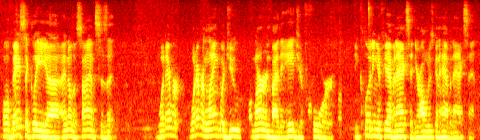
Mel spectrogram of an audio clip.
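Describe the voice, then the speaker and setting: A man from Wisconsin telling stories in a relaxed, measured way during a casual group chat. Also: mid-range voice. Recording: slightly dull lo-fi line with faint noise.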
